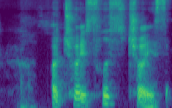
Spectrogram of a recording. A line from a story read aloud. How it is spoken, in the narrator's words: I mumbled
